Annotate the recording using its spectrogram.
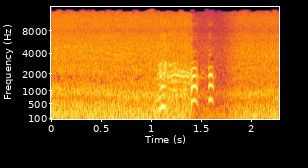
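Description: A young woman laughs briefly.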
